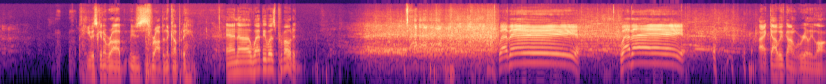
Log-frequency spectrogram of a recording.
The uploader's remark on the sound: live in Perth, Australia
